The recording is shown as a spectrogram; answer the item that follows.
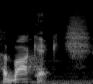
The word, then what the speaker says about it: Habakkuk: name means embracer and it's actually pronounced habic very very interesting name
